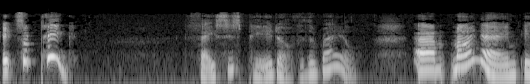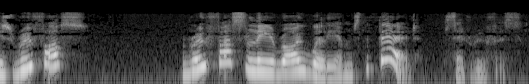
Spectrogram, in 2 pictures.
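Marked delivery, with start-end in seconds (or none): 0.0-1.0 very high, loud astonished cry; a hammed-up pirate's shocked yelp; shocked squeal. First mate cries out. 5.2-11.8 a lightly voiced polite young pig; a hint of nervous piglet pride; eager little pig. Rufus introduces himself again.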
